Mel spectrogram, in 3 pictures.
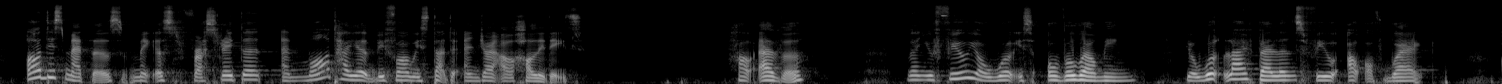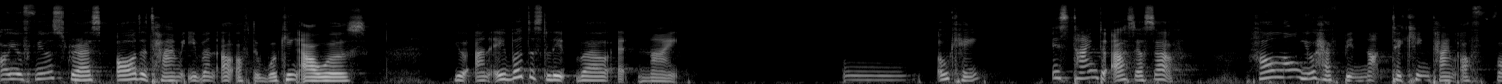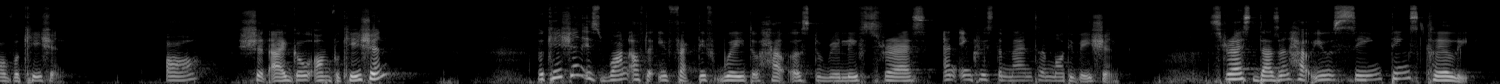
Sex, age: female, 10-29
